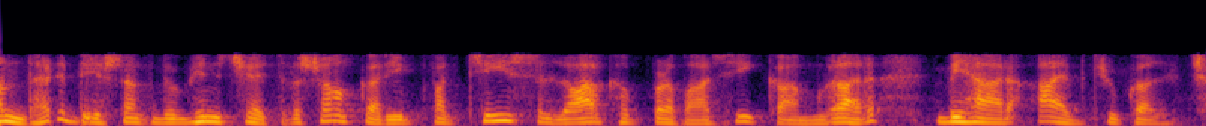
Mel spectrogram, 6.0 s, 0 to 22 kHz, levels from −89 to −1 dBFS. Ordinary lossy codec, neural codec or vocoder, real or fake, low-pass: none; codec, 16 kHz in and 24 kHz out, 0.8 kbps, FocalCodec, streaming, 65536 codes; fake; 3.6 kHz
